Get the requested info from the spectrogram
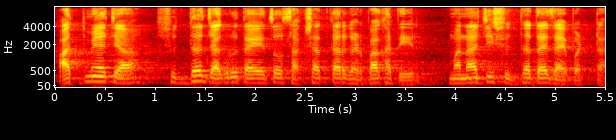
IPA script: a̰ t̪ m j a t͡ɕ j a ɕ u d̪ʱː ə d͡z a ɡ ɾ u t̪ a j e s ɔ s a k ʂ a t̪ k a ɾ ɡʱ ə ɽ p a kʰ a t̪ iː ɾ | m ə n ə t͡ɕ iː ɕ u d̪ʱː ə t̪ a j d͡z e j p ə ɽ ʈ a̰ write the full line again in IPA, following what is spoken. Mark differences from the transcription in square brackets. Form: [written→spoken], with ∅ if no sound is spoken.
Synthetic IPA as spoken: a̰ t̪ m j a t͡ɕ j a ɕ u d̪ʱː ə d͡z a ɡ ɾ u t̪ a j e [s→t͡s] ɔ s a k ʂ a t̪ k a ɾ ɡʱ ə ɽ p a kʰ a t̪ iː ɾ | m ə n [ə→a] t͡ɕ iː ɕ u d̪ʱː ə t̪ a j d͡z [e→a] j p ə ɽ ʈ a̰

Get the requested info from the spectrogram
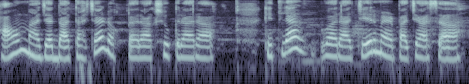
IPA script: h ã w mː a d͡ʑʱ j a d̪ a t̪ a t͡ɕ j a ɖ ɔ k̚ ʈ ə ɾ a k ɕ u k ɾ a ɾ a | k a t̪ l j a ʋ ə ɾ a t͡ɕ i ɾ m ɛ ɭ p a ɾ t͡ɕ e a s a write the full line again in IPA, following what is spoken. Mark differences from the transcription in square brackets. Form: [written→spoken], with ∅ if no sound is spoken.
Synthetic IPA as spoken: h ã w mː a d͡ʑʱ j a d̪ a t̪ a t͡ɕ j a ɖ ɔ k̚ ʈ ə ɾ a k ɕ u k ɾ a ɾ a | k [a→i] t̪ l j a ʋ ə ɾ a t͡ɕ [i→e] ɾ m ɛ ɭ p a [ɾ→∅] t͡ɕ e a s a

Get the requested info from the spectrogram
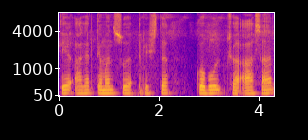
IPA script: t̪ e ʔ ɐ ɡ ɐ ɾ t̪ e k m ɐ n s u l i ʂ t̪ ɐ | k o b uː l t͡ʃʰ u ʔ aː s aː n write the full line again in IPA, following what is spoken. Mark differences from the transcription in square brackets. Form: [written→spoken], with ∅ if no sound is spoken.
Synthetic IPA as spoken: t̪ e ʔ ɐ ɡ ɐ ɾ t̪ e [k→∅] m ɐ n s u [l→ɾ] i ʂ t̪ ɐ | k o b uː l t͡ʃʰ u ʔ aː s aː n

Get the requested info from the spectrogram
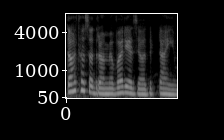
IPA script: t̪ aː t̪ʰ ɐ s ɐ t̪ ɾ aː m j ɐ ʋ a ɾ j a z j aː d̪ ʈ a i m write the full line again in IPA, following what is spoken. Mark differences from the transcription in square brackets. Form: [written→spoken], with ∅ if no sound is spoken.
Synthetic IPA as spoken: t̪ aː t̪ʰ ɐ s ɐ [t̪→d̪] ɾ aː m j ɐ ʋ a ɾ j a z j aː d̪ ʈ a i m

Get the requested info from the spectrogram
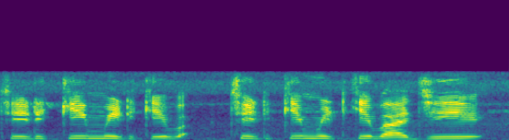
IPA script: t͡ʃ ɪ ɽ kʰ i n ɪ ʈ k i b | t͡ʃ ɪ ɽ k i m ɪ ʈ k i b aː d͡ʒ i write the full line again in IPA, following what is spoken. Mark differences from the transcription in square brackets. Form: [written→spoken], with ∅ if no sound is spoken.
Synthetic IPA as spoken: t͡ʃ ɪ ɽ [kʰ→k] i [n→m] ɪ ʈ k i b | t͡ʃ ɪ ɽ k i m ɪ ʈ k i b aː d͡ʒ i

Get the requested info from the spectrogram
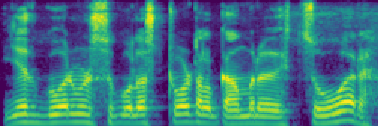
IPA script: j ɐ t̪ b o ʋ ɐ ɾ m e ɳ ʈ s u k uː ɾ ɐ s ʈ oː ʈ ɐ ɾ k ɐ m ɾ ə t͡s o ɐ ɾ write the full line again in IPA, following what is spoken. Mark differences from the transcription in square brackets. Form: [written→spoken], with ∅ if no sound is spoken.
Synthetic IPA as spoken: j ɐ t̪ [b→ɡ] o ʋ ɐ ɾ m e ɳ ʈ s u k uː [ɾ→l] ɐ s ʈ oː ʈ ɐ [ɾ→l] k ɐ m ɾ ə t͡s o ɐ ɾ

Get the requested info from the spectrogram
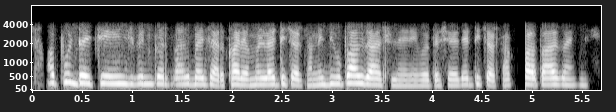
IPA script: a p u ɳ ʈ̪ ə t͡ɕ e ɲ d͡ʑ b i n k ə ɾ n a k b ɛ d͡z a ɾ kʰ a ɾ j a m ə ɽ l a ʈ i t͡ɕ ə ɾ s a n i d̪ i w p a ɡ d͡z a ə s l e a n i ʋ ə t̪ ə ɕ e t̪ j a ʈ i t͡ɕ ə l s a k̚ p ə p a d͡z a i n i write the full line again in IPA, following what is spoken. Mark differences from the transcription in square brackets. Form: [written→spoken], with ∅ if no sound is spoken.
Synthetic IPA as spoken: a p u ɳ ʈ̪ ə t͡ɕ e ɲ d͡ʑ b i n k ə ɾ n a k b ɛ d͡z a ɾ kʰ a ɾ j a m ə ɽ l a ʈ i t͡ɕ ə ɾ s a n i d̪ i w p a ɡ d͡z a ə s l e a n i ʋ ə t̪ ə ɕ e t̪ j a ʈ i t͡ɕ ə [l→ɾ] s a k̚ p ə p a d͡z a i n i

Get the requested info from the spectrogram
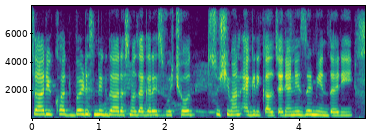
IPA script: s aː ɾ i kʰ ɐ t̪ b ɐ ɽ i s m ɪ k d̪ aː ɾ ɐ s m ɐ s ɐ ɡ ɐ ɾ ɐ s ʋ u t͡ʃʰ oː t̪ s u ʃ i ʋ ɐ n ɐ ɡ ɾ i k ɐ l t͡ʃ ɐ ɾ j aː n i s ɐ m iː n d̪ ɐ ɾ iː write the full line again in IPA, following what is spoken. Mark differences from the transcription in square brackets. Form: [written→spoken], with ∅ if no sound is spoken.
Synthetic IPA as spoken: s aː ɾ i kʰ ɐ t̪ b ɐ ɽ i s m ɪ k d̪ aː ɾ ɐ s m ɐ [s→z] ɐ ɡ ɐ ɾ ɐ s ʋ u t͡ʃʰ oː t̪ s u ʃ i ʋ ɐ n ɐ ɡ ɾ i k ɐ l t͡ʃ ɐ ɾ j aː n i [s→z] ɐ m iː n d̪ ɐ ɾ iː

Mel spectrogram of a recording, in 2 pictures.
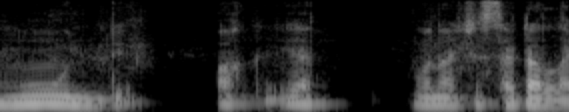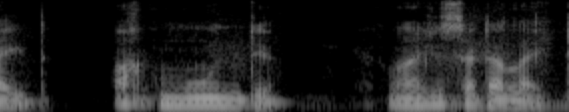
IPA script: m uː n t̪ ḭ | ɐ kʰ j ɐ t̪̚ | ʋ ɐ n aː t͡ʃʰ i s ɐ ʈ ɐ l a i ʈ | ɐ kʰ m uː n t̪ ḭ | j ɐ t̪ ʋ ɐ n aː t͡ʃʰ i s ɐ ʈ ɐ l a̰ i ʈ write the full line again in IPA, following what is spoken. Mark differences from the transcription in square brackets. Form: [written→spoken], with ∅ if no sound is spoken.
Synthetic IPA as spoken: m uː n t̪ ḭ | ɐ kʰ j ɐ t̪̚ | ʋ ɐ n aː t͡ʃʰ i s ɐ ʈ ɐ l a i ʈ | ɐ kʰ m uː n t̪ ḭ | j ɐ t̪ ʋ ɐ n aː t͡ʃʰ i s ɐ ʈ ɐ l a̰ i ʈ

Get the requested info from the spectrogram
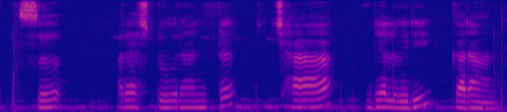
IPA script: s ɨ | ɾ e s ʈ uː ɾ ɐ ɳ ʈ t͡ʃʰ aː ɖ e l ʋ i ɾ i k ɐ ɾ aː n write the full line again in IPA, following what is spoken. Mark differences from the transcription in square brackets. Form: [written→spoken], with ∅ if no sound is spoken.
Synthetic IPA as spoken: s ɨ | ɾ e s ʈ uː ɾ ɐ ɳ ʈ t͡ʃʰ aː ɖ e l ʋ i ɾ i k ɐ ɾ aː n

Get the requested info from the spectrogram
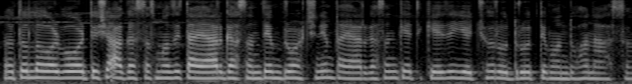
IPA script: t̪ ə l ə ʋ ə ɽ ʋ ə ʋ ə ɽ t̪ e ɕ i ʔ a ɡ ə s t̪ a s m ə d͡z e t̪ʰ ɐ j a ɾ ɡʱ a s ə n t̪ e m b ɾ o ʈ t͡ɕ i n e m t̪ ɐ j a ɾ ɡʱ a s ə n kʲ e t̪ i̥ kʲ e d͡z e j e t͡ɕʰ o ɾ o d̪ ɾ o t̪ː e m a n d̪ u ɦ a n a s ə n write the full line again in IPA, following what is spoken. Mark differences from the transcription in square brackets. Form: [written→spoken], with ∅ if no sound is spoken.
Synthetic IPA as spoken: t̪ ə l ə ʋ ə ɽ ʋ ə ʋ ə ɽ t̪ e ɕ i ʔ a ɡ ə s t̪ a s m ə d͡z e [t̪ʰ→t̪] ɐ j a ɾ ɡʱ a s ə n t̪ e m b ɾ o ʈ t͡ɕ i n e m t̪ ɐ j a ɾ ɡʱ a s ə n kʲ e t̪ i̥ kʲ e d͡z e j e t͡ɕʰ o ɾ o d̪ ɾ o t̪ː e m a n d̪ u ɦ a n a s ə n

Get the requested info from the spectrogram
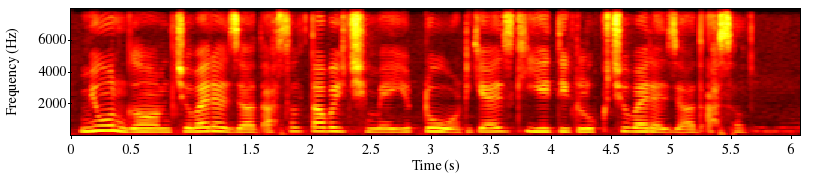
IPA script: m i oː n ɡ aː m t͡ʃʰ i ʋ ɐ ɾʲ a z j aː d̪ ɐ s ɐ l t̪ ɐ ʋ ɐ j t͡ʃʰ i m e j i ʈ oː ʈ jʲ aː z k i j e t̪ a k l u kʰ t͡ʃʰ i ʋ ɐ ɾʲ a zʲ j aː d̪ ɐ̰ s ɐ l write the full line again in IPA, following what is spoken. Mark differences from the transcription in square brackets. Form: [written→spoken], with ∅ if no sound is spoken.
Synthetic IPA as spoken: m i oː n ɡ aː m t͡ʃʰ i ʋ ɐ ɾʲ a z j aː d̪ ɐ s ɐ l t̪ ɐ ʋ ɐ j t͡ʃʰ i m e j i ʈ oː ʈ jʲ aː z k i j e t̪ [a→i] k l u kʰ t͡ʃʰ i ʋ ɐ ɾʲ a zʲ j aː d̪ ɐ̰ s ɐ l

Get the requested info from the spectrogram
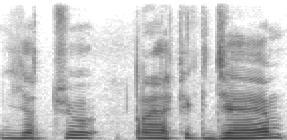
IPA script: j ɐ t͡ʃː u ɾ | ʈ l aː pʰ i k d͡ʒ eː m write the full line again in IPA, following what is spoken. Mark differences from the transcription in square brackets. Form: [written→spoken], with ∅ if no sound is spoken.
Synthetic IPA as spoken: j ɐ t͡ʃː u [ɾ→∅] | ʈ [l→ɾ] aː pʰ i k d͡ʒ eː m

